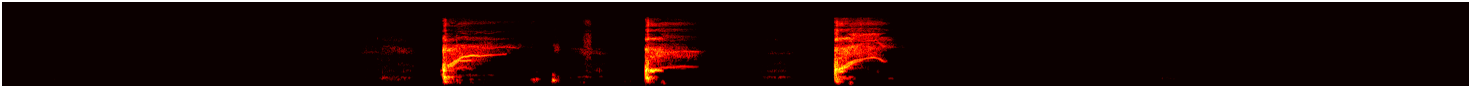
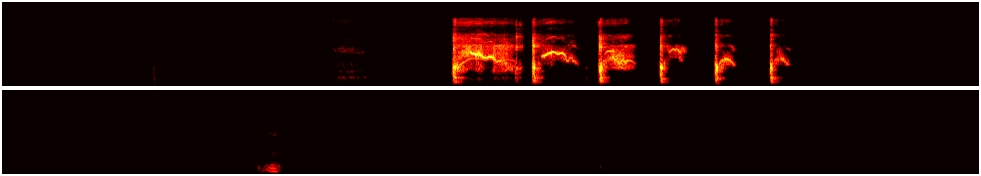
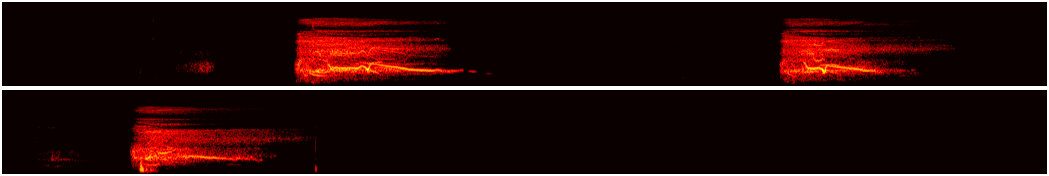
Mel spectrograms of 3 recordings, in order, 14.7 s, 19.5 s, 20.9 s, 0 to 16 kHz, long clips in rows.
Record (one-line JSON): {"three_cough_length": "14.7 s", "three_cough_amplitude": 18123, "three_cough_signal_mean_std_ratio": 0.2, "cough_length": "19.5 s", "cough_amplitude": 21772, "cough_signal_mean_std_ratio": 0.22, "exhalation_length": "20.9 s", "exhalation_amplitude": 5215, "exhalation_signal_mean_std_ratio": 0.34, "survey_phase": "beta (2021-08-13 to 2022-03-07)", "age": "65+", "gender": "Female", "wearing_mask": "No", "symptom_cough_any": true, "symptom_runny_or_blocked_nose": true, "symptom_shortness_of_breath": true, "symptom_abdominal_pain": true, "symptom_fatigue": true, "symptom_change_to_sense_of_smell_or_taste": true, "symptom_loss_of_taste": true, "smoker_status": "Ex-smoker", "respiratory_condition_asthma": false, "respiratory_condition_other": true, "recruitment_source": "REACT", "submission_delay": "1 day", "covid_test_result": "Negative", "covid_test_method": "RT-qPCR"}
